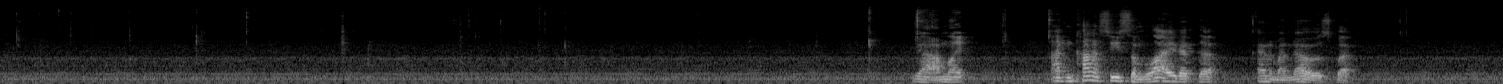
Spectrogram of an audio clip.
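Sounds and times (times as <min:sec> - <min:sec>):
chewing and wet mouth sounds: 0:00.0 - 0:08.9, 0:09.9 - 0:10.6
low electrical hum: 0:00.0 - 0:15.0.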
